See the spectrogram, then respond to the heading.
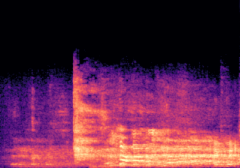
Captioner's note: laughter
